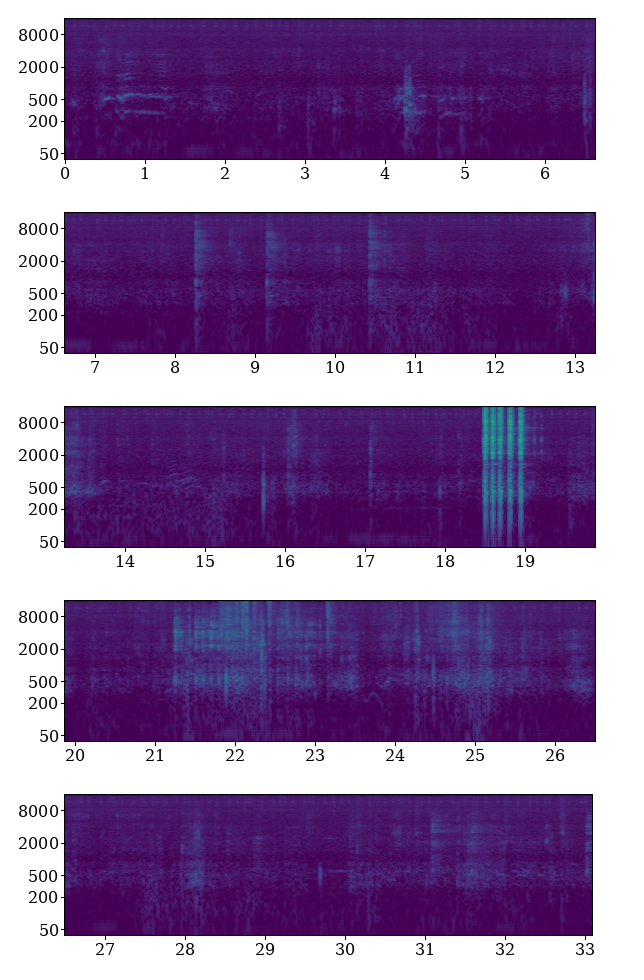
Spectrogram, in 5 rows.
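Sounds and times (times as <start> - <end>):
noisy movement: 5.8 - 33.0
paintball marker firing rapidly: 18.5 - 19.2.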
